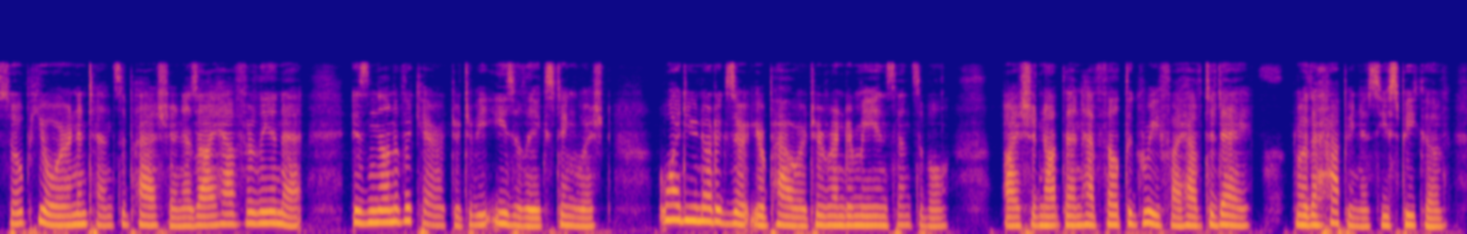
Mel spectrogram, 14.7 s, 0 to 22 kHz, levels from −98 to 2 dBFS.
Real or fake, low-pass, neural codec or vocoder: fake; 7.2 kHz; codec, 16 kHz, 16 kbps, FreqCodec, smaller model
